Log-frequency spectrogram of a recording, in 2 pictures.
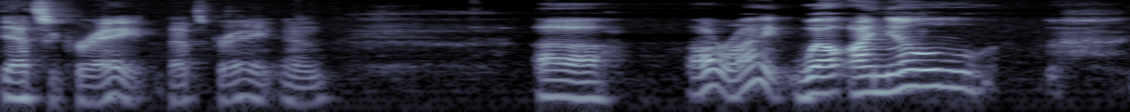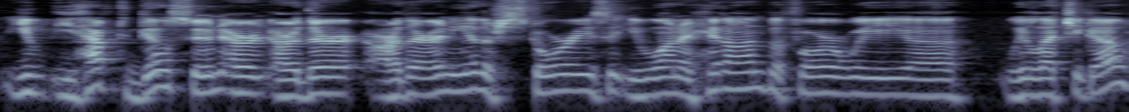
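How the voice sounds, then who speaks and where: A man with a fairly high pitch speaks at a moderate pace with ordinary pitch variation, in a normal speaking voice. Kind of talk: casual interview.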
